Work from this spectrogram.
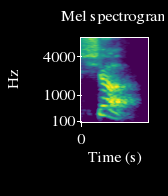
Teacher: अब ये स कैसे खोलते हैं, अगर मेरा श पूरे जीभ को मोड़ के जा रहा है तो उसमें हम क्या कहते हैं, श। जैसे शंख, हमारा जीभ पूरा मुड़ रहा है अंदर की तरफ, मतलब कि हमारे ऊपर के जो भाग है उसको टच करते हुए, यानी कि हमारे ताल को टच करते हुए अगर हमारी जीभ बोल रही है तो वो क्या हो जाएगी, हमारी तलबेश वाली श, जैसे शंख।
